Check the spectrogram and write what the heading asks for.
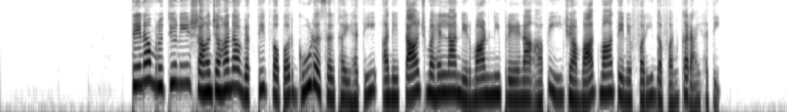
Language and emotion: Gujarati, neutral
